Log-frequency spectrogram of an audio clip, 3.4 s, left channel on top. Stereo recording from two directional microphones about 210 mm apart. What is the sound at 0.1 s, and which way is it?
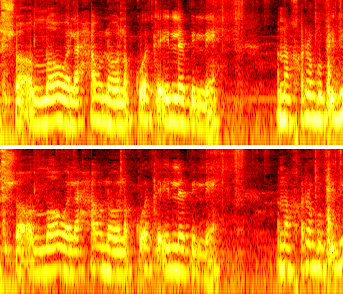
Speech, 45° left (ahead or behind).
